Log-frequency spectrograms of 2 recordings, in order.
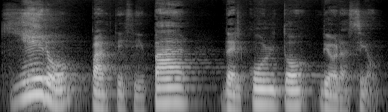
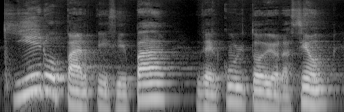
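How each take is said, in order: The two takes are said the same way.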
